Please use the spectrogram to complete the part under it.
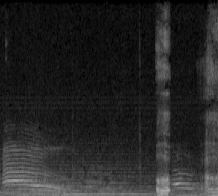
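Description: A cat in Hogwarts Legacy meows in long, drawn-out calls that rise and fall, with a couple of sharper bursts near the end and a steady game ambience underneath.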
